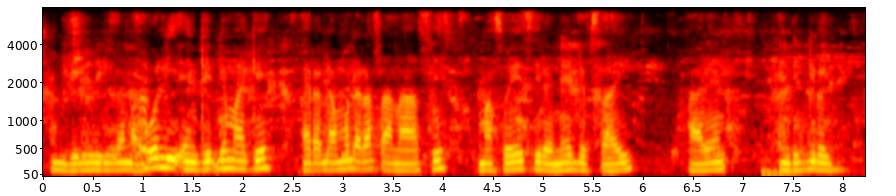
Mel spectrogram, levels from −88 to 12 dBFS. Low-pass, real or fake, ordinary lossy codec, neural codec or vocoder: 7.2 kHz; real; AAC, 32 kbps; none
